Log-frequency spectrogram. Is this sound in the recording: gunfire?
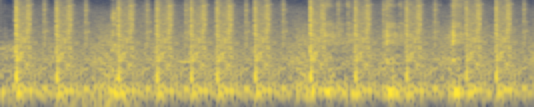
yes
